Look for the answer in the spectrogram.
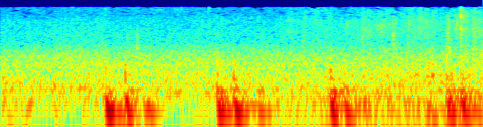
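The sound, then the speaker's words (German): A storm at sea around a ship: steady rushing rain and wind with heavy low thumps of surging water breaking in every half second or so, loud, with no voices. “Sein Kommandant steht auf der Brücke und brüllt gegen den Sturm.”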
